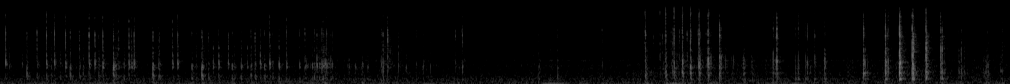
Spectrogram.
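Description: Long black artificial nails tap and scratch a clear ridged plastic bottle partly filled with water, making rapid, bright, dry clicks that die away almost instantly. Bursts of quick tapping give way to a softer scratching stretch in the middle, then sharper, louder taps near the end.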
